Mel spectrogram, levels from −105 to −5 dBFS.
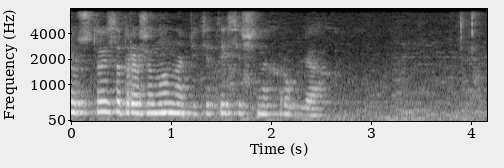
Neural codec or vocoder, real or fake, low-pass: none; real; 7.2 kHz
